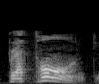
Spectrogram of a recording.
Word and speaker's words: プラトン: プラトーンっていうのが本来なんです。プラトンだ。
